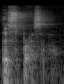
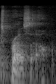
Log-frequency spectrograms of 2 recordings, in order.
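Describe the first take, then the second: First: The word begins with an 'es' sound. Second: The word begins with an 'ex' sound. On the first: The speaker calls it right. "It's espresso" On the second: The speaker calls it wrong. "It's not how you say it, it's not how it's spelled, it's totally wrong"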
